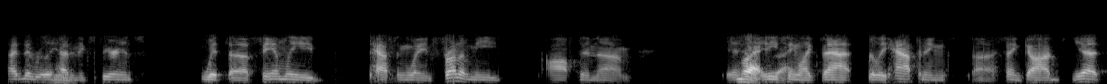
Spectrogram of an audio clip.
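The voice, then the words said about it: Slightly hoarse, failing voice. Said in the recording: “I'm losing my voice a little bit”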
